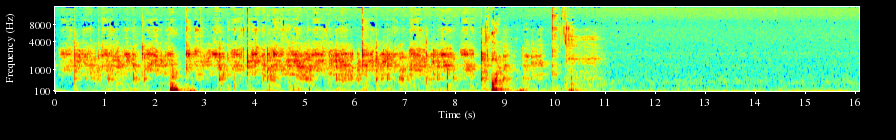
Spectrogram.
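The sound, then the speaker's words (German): A spoon stirs a chocolate cappuccino in a cup for about ten seconds, with a soft continuous scraping swirl and a few sharp clinks against the rim, then stops, leaving quiet room noise. “Immer zwischendurch nochmal rühren, rühren, rühren.”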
